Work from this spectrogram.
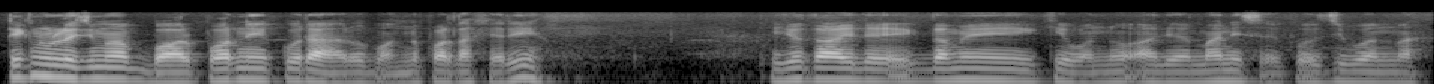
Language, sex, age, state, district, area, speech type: Nepali, male, 30-45, West Bengal, Jalpaiguri, rural, spontaneous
